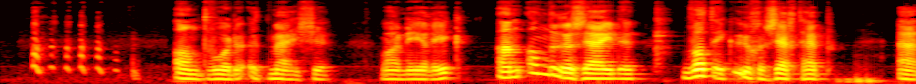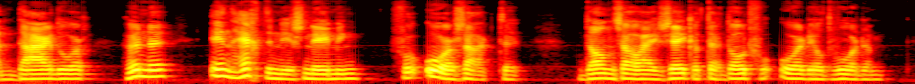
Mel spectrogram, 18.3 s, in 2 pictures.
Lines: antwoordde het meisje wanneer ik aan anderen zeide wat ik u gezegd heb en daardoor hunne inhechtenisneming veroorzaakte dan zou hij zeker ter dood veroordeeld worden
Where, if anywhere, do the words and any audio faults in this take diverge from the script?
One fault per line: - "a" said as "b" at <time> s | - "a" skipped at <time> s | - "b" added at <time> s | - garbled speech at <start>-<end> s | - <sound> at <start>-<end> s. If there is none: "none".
- laugh at 0.3-1.4 s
